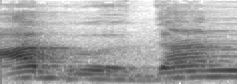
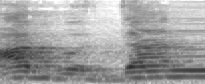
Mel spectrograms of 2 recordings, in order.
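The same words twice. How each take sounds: The two takes are said the same way.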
